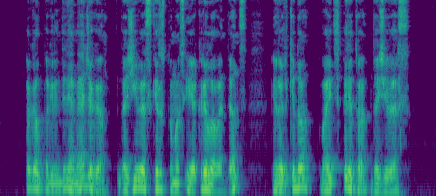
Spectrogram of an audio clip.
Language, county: Lithuanian, Šiauliai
